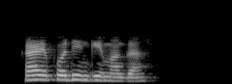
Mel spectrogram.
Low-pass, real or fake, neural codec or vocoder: 3.6 kHz; real; none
